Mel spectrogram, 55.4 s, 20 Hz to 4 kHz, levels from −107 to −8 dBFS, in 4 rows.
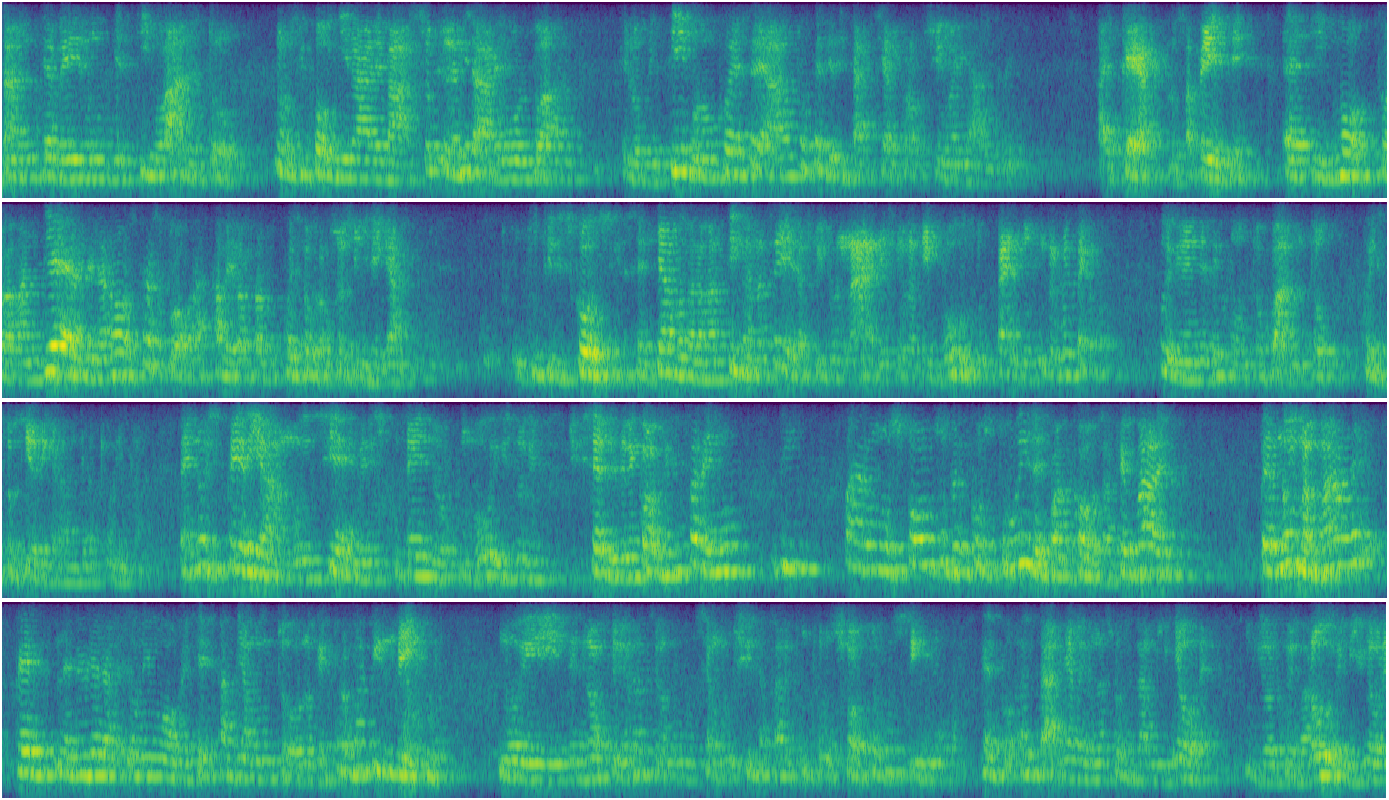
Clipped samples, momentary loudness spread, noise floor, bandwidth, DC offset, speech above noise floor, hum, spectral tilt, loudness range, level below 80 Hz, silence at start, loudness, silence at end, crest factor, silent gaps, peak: under 0.1%; 14 LU; -55 dBFS; 4 kHz; under 0.1%; 29 dB; none; -9.5 dB/octave; 8 LU; -60 dBFS; 0 s; -27 LUFS; 0 s; 24 dB; none; -4 dBFS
